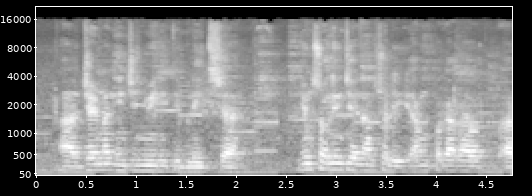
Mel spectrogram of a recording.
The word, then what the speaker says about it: Solingen: Yung Solingen actually, ang pagkaka pronounce niya is Solinen sa German German pronunciation.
